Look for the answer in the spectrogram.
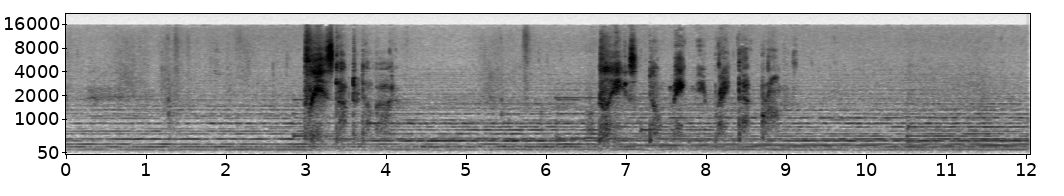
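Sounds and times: soft music of sustained chords: 0:00.0 - 0:12.0.

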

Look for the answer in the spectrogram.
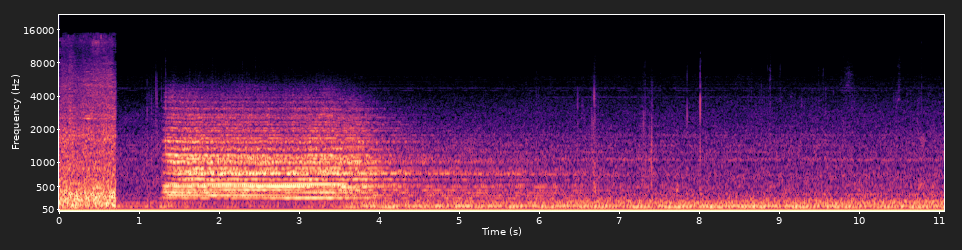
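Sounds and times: train rumbling past: 0:00.0 - 0:11.0.

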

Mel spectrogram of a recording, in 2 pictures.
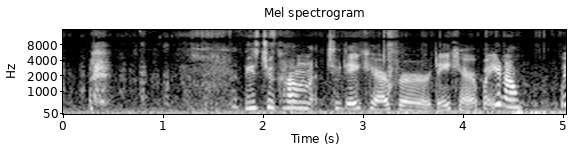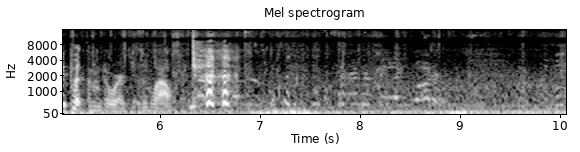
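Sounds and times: dog panting: 0:00.0 - 0:02.4, 0:06.1 - 0:08.7.

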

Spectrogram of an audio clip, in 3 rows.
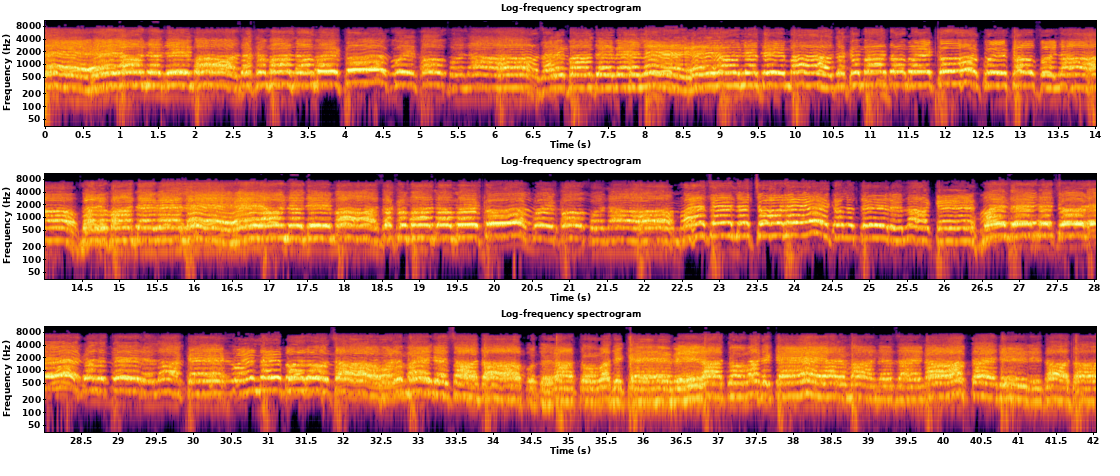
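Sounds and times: men chanting a lament: 0:00.0 - 0:42.0.

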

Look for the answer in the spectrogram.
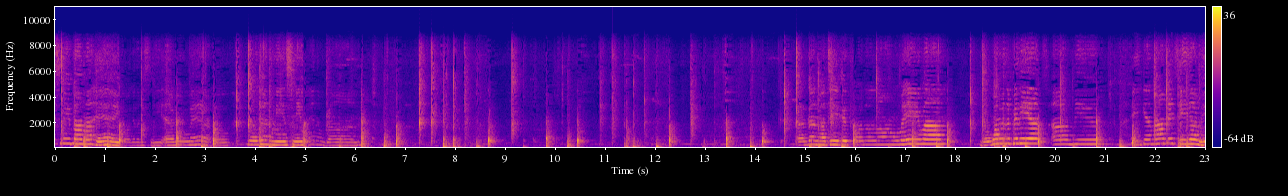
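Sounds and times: person singing: 0:00.0 - 0:06.3, 0:14.7 - 0:23.0
hand claps: 0:00.0 - 0:23.0.

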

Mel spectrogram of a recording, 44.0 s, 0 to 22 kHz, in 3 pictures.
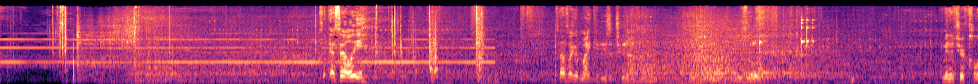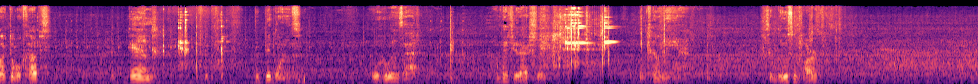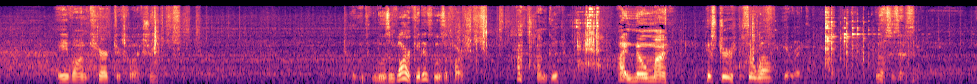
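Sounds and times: high electronic whine: 0:00.0 - 0:07.6.

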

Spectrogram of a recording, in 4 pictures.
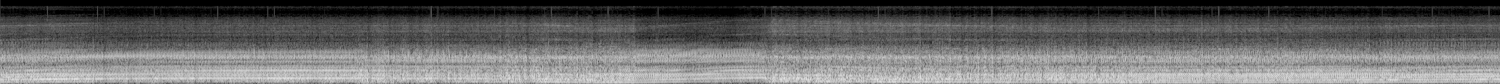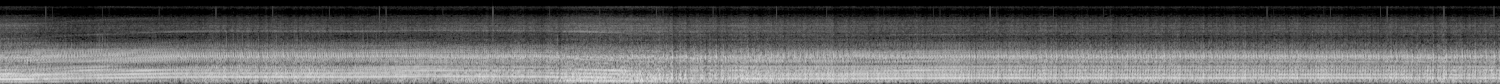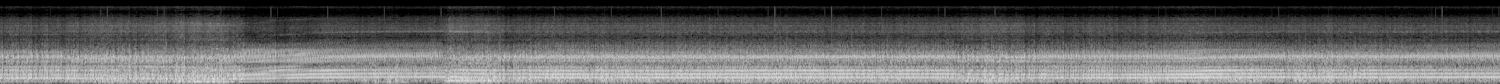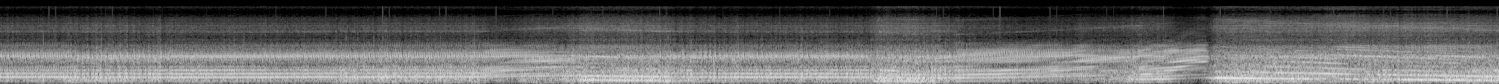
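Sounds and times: motorcycle engine revving: 0:00.0 - 0:59.9
wind noise: 0:00.0 - 0:59.9.

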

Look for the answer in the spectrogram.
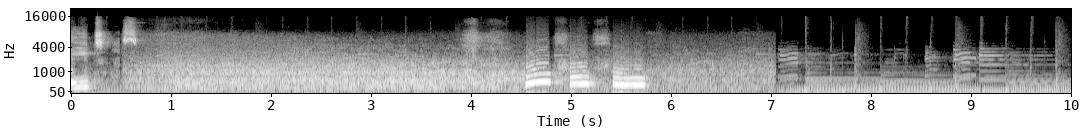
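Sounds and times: loud rushing noise: 0:00.7 - 0:07.1.

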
